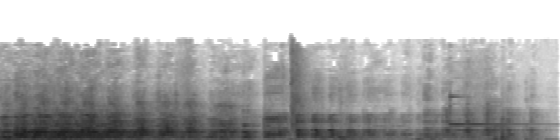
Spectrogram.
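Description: Loud laughter from men, strongest at first and tapering off toward the end.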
